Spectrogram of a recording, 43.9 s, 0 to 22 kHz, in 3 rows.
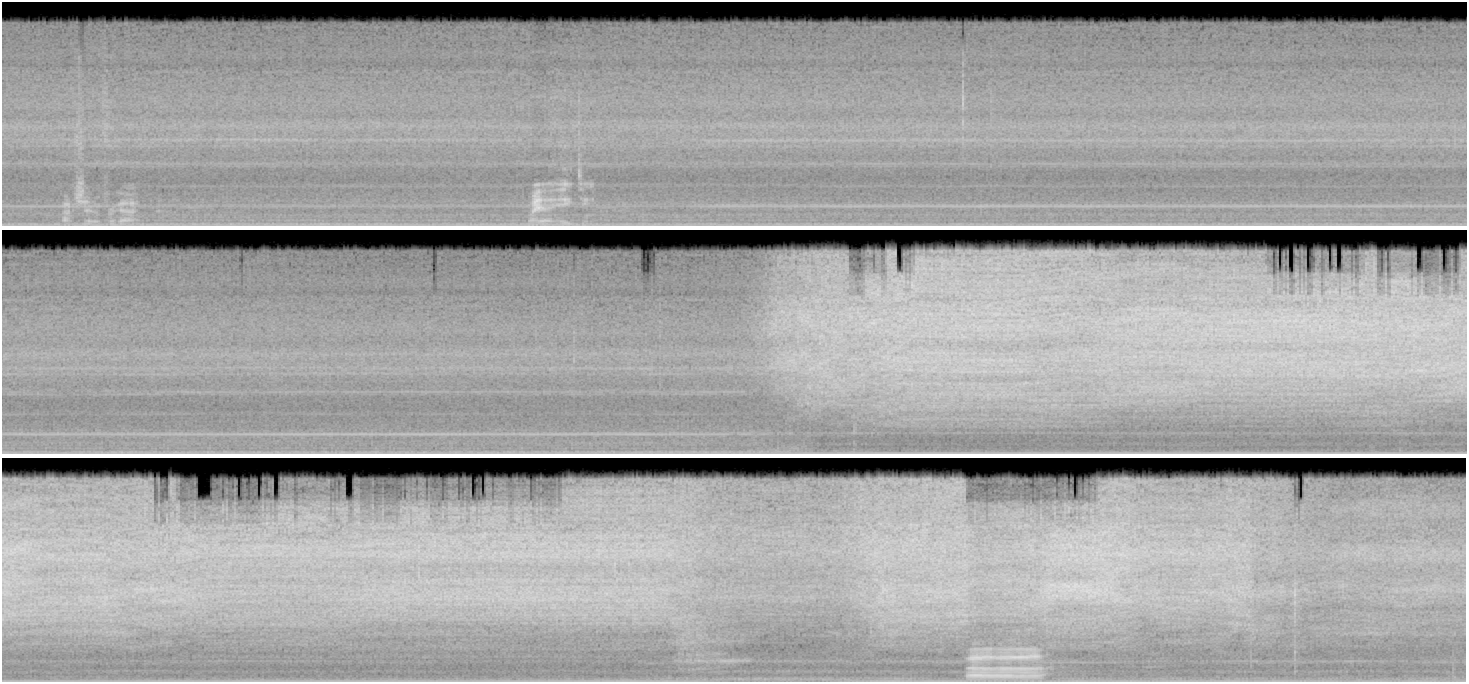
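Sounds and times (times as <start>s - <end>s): milling machine hum: 0.0s - 43.9s
loud air hiss: 22.2s - 43.4s.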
